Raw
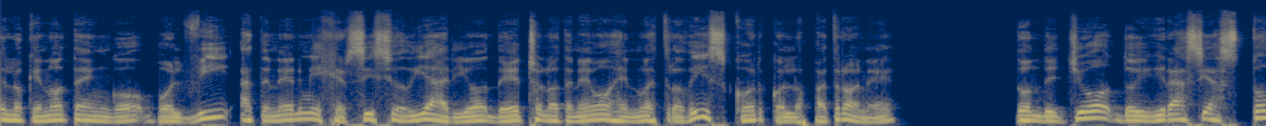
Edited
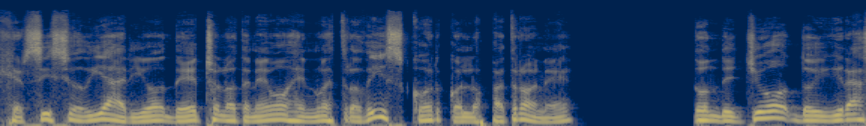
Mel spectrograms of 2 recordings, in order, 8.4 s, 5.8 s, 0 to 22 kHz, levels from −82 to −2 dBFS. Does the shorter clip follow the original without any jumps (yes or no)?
yes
